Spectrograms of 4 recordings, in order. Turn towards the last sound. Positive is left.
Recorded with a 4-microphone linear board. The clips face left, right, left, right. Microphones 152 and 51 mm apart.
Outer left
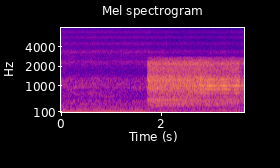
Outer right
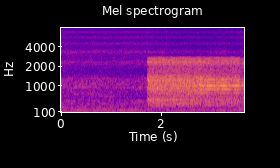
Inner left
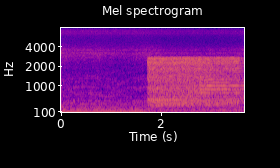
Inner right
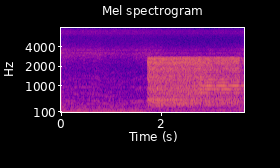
turn(degrees=-5)  # may be behind; listen again after turning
